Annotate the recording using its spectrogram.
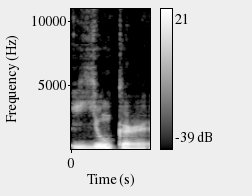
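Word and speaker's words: Juncker: Junker.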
